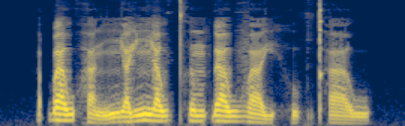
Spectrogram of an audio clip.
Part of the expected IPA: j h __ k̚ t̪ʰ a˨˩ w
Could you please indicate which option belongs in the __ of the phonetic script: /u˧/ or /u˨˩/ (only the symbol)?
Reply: u˨˩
